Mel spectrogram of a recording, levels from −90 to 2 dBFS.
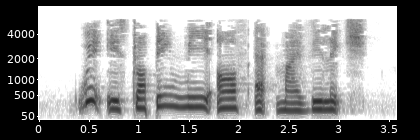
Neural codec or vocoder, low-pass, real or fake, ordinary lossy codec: vocoder, 44.1 kHz, 128 mel bands, Pupu-Vocoder; 7.2 kHz; fake; MP3, 24 kbps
